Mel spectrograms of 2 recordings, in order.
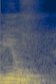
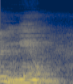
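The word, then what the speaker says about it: ν: এটা একক hertz denote করা হয়, মানে বলা হয় এন ইকুয়ালস টু এত বা নিউ ইকুয়ালস টু এত, এটা উচ্চারণ হচ্ছে নিউ। তো এটার উচ্চারণ হচ্ছে নিউ।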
